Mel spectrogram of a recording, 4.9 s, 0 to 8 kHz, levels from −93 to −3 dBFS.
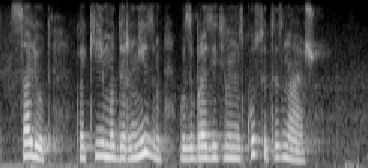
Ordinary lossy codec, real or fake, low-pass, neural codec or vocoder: Opus, 16 kbps; real; 7.2 kHz; none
